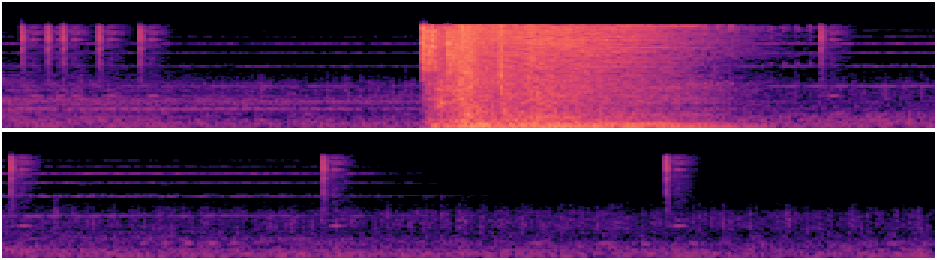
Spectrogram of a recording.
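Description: Short, soft menu clicks tick now and then.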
